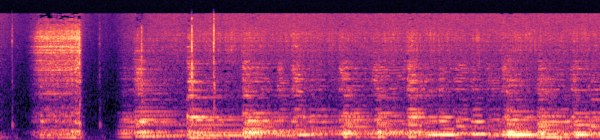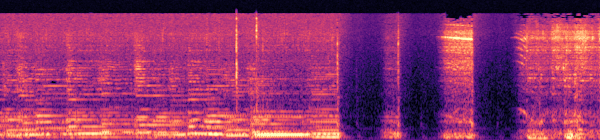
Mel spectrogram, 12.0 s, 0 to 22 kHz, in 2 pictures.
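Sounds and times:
radio playing string music: 0.3s - 10.2s.

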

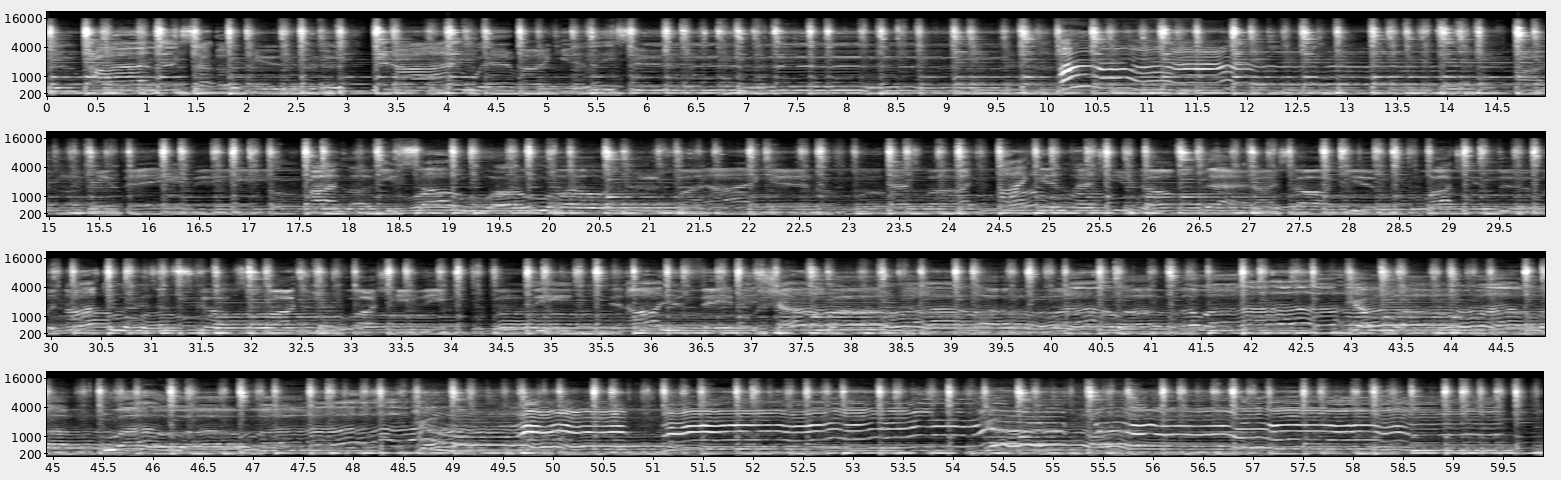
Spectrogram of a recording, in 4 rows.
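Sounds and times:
acoustic guitar strumming: 0.0s - 59.9s
wavering melody line: 10.1s - 14.1s, 48.6s - 59.7s.

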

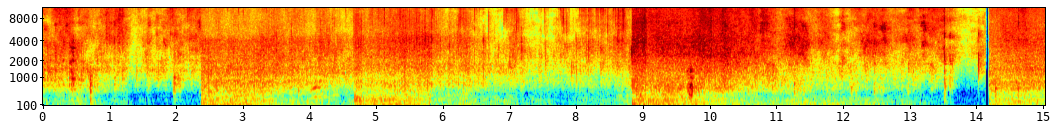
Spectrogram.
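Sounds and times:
vegetables sizzling in a pan: 0.0s - 15.0s.

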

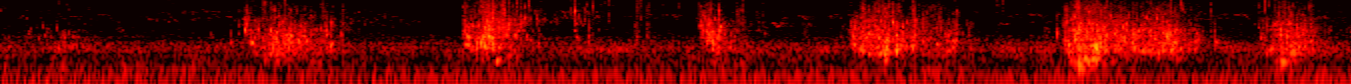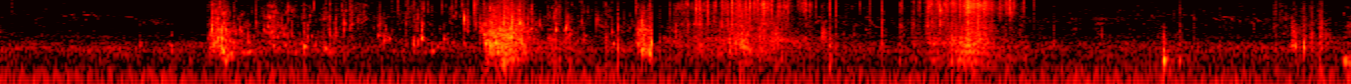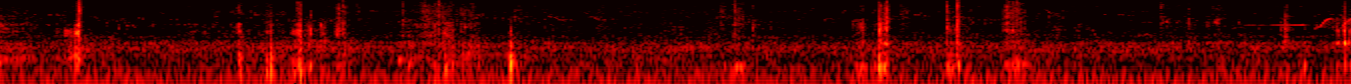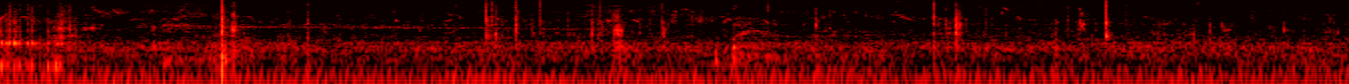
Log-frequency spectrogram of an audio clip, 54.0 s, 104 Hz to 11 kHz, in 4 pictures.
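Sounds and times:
water splashing and sloshing: 2.4s - 3.6s, 4.6s - 7.7s, 8.5s - 9.8s, 10.6s - 13.6s, 15.6s - 23.9s.

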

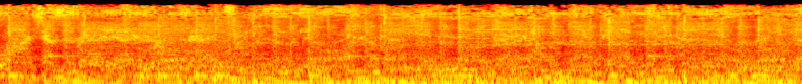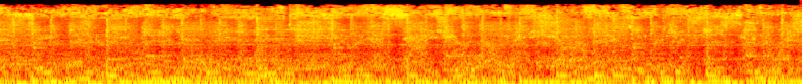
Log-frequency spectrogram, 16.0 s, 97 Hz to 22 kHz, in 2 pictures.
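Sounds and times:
extreme metal song: 0.0s - 16.0s
drum hits: 0.8s - 6.2s.

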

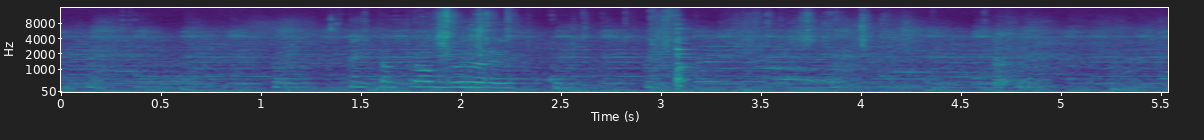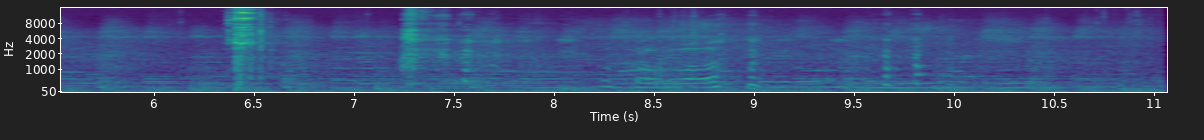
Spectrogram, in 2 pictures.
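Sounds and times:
background music: 0.0s - 11.0s
fork clinking against plate: 6.4s - 6.8s.

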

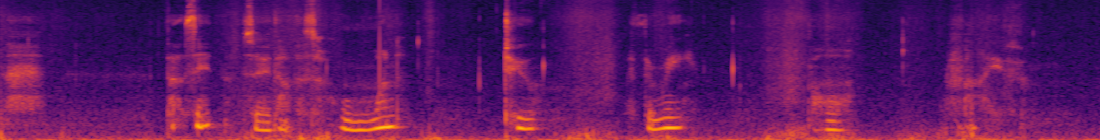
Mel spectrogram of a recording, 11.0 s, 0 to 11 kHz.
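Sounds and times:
woman whispering: 0.0s - 0.5s, 1.6s - 4.2s, 5.0s - 5.6s, 6.2s - 7.0s, 8.0s - 8.6s, 9.4s - 10.4s.

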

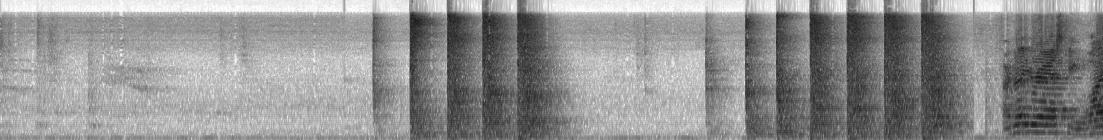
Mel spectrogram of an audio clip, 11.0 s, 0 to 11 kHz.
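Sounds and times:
hammer striking nails into wood: 3.7s - 5.7s, 7.1s - 9.7s.

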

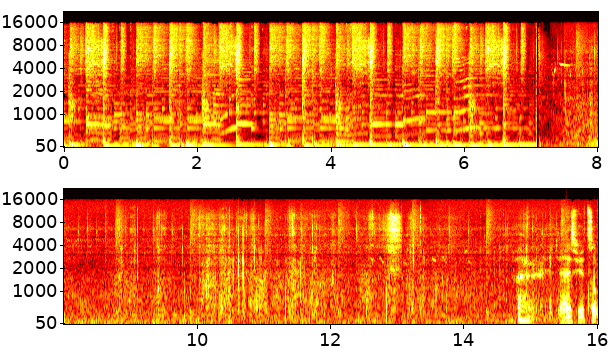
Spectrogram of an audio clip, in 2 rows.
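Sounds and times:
wind rumbling on microphone: 7.0s - 16.0s
footsteps on rock: 7.6s - 15.4s.

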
